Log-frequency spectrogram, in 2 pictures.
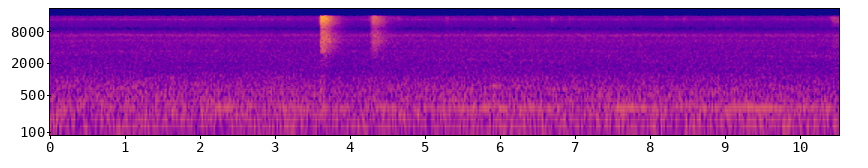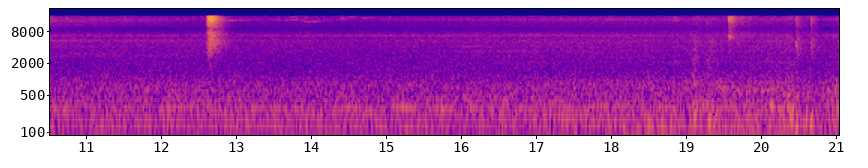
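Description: Steady railway rumble with a constant hum, broken by a few brief sharp clicks. It grows louder over the last few seconds as an MTR East Rail Line R-train electric multiple unit pulls into the platform.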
